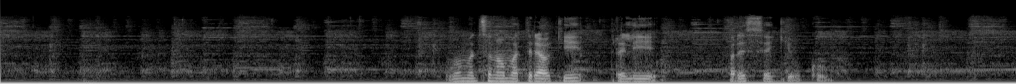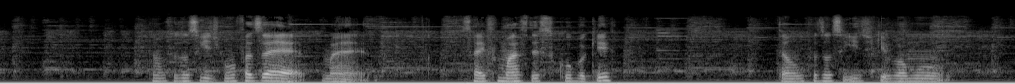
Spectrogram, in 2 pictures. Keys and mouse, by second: 1.0 g, 2.6-10.2 drag, 3.5-7.4 right drag, 10.2-12.2 middle drag, 13.6 middle click, 13.8-20.3 middle drag.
